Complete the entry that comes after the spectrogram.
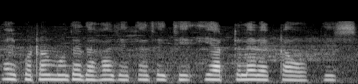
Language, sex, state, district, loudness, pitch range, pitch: Bengali, female, Assam, Hailakandi, -16 LUFS, 210-225 Hz, 215 Hz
